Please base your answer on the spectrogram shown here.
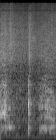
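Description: Garlic and peppers hit hot avocado oil in a pan while cooking salt and pepper wings, giving a soft sizzle with a brief stirring clatter, close and steady.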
